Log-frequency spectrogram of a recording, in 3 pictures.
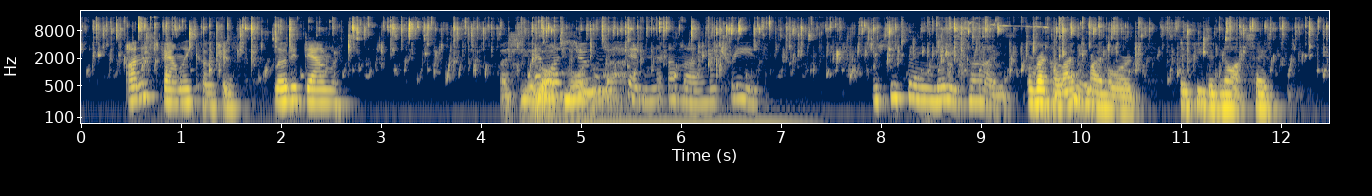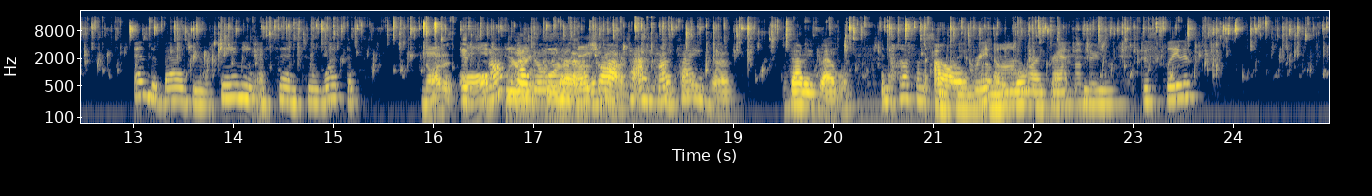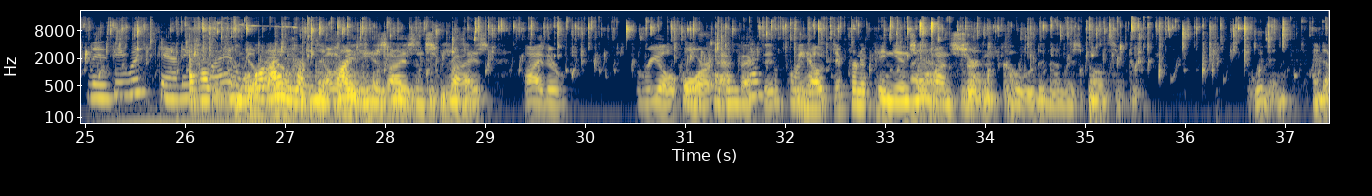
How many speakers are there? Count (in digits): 9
